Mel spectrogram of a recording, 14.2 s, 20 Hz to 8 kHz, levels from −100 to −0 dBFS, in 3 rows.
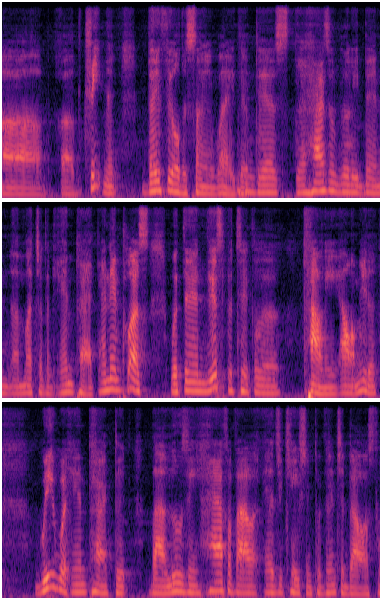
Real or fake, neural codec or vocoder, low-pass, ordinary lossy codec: fake; codec, 32 kHz, 1.9 kbps, SNAC; 7.2 kHz; Opus, 64 kbps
